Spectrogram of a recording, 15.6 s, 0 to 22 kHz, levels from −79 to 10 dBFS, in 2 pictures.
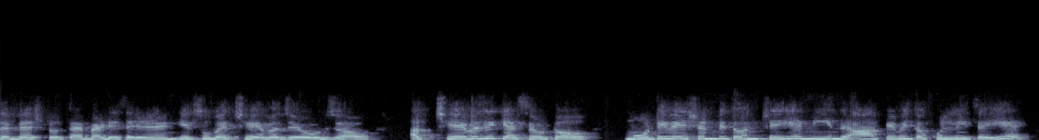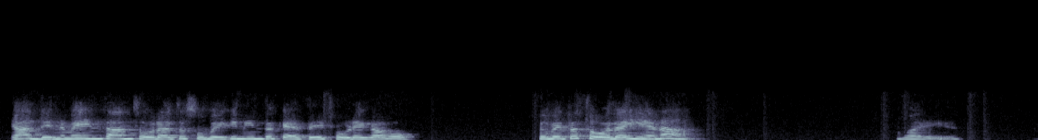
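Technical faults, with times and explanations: Nothing stood out on listening to this speech clip.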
